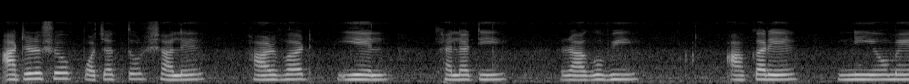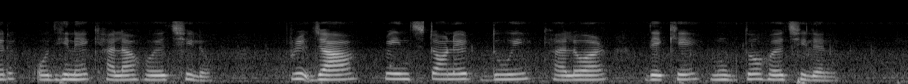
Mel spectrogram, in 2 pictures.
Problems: constant background noise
